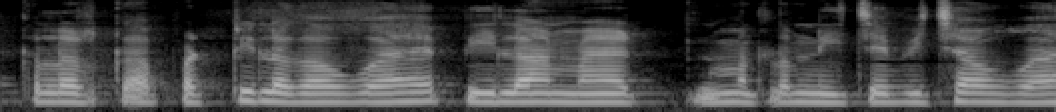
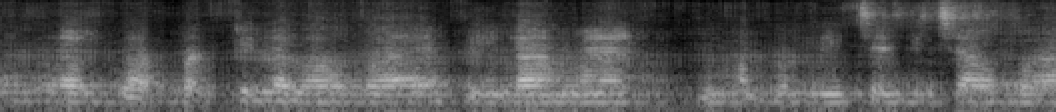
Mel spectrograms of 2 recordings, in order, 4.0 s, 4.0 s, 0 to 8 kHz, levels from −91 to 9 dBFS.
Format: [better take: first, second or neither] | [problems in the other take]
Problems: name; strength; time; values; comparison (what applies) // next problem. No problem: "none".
first | noise reduction (neural separator model SepFormer DNS4)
